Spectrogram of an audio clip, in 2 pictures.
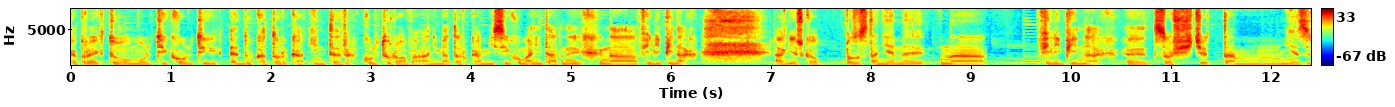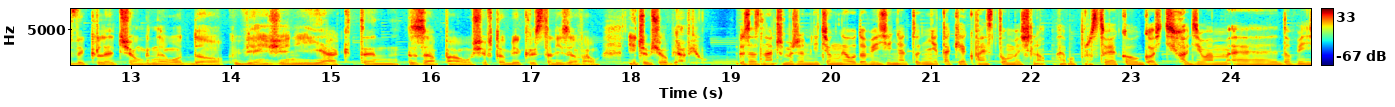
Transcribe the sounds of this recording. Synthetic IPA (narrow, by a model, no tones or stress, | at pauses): pɾɔjɛkt̪umult̪ʲikʰult̪ʰʲiɛd̪ukat̪ɔɾkaʔint̪ɛɾkult̪uɾʔɔva̰ʔaɲimat̪ɔɾkamʲisʲjixumaɲit̪aɾnɘ̰xnafʲilʲipʲina̰x | aɡɲɛʂkɔpɔzɔst̪aɲɛmɘna | fʲilʲipʲina̰xt̪sɔɕt͡ɕɛt̪amɲɛzvɘklɛt͡ɕɔŋɡnɛwɔd̪ɔvʲjɛ̃w̃ʑḛɲjakt̪ɛnzapawɕɛft̪ɔbʲjɛkɾɘst̪alʲizɔva̰wit͡ʂɨmɕɛɔbja̰vʲiw | zaznat͡ʂmɘʐɛmɲɛt͡ɕɔ̃ŋɡnɛwɔd̪ɔvʲjẽʑeɲat̪ɔɲɛt̪akjakpaj̃st̪fɔmɘɕlɔ̰̃w̃xbɔpɾɔst̪ujakɔɡɔɕt͡ɕxɔd͡ʑiwamd̪ɔvʲjḛ̃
